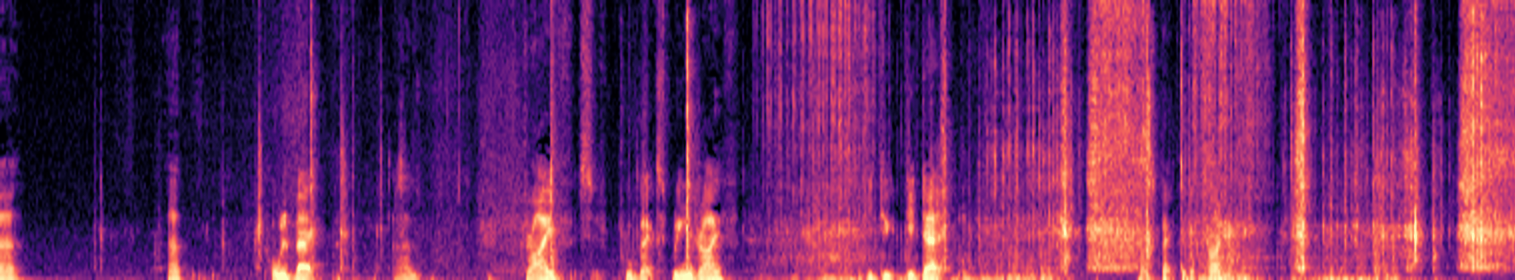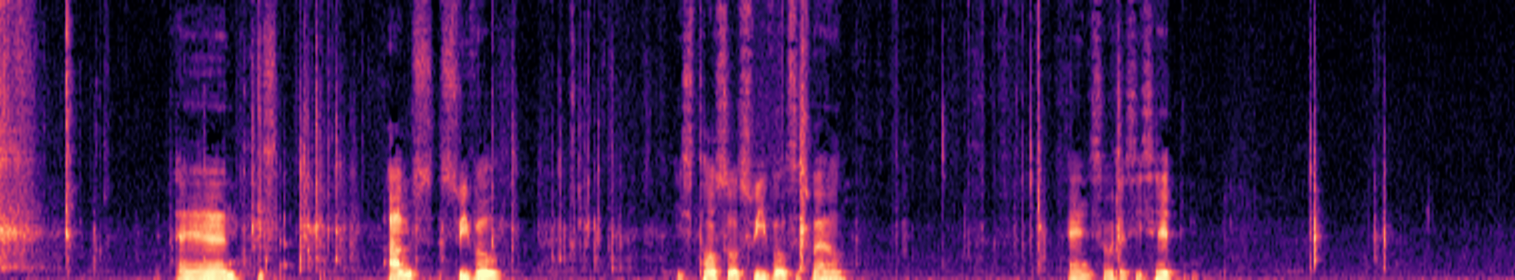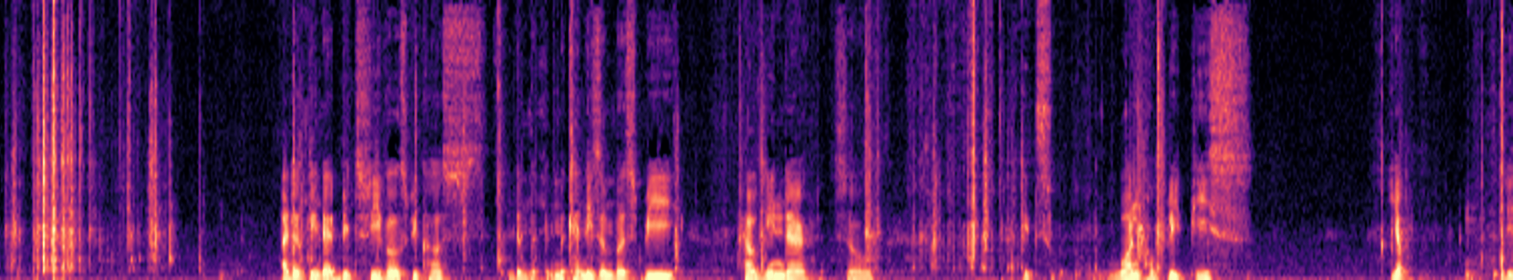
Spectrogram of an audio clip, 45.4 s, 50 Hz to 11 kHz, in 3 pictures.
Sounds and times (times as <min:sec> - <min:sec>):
Speech: 0:00.0 - 0:00.3, 0:01.6 - 0:01.9, 0:02.7 - 0:03.3, 0:03.9 - 0:04.3, 0:05.2 - 0:07.4, 0:08.6 - 0:09.6, 0:11.4 - 0:12.5, 0:16.8 - 0:18.0, 0:19.0 - 0:20.2, 0:21.9 - 0:23.7, 0:25.8 - 0:27.0, 0:33.1 - 0:39.1, 0:40.5 - 0:42.9, 0:44.2 - 0:44.5.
